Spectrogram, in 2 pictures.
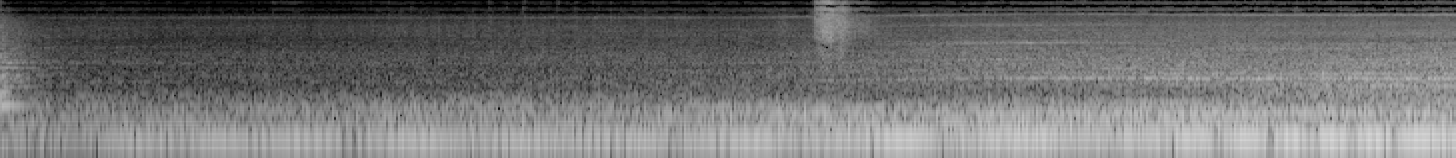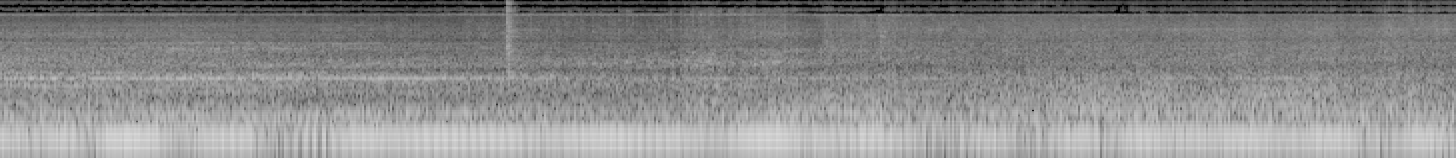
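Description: Diesel locomotive and train running past, a heavy low rumble that grows louder over the first ten seconds or so and then stays steady.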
